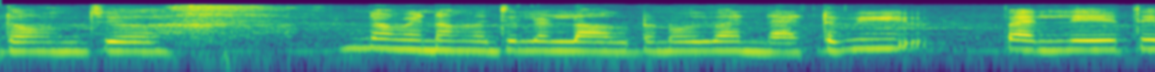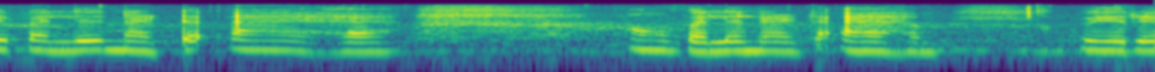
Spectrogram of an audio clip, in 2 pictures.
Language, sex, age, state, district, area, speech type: Dogri, female, 18-30, Jammu and Kashmir, Samba, rural, spontaneous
